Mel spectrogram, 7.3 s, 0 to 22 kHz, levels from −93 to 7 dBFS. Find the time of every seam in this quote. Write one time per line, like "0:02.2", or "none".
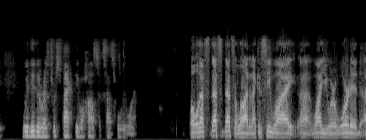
none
